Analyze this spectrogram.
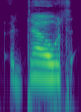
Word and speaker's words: doubt: we have doubt on Umar. we have doubt on Umar. doubt ویل کیږي شک. په doubt کې بی نه تلفظ کیږي بی سایلنٹ ده.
